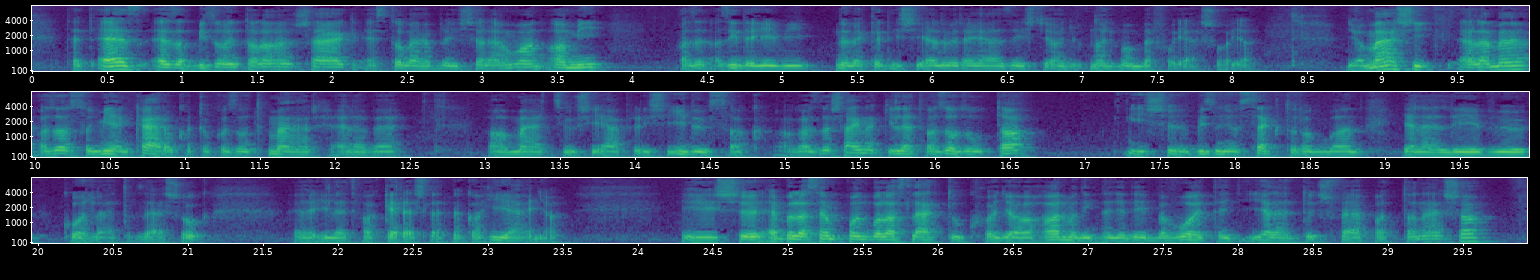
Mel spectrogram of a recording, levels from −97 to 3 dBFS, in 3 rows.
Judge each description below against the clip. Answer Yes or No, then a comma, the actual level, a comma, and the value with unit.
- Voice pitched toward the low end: Yes, low, 125 Hz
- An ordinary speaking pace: Yes, average, 125 wpm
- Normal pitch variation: Yes, average, 4.1 semitones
